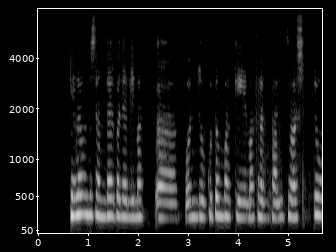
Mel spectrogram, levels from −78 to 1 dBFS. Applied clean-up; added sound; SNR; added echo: neural mask model DeepFilterNet 3.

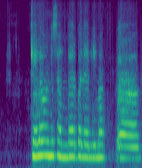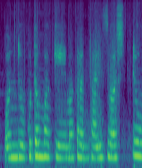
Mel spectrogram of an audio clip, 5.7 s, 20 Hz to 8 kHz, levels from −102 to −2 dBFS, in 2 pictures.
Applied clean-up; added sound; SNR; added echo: neural separator model SepFormer DNS4.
